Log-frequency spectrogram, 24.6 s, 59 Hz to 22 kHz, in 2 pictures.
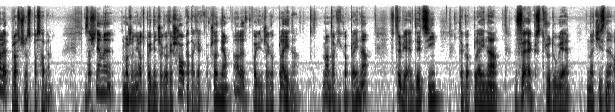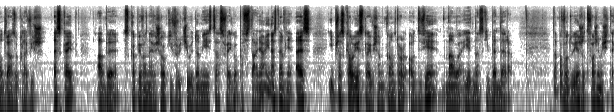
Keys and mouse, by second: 4.1 shift+a, 6.3 Tab, 8.0 z, 10.7 e, 18.1 s.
